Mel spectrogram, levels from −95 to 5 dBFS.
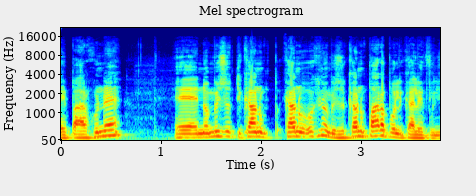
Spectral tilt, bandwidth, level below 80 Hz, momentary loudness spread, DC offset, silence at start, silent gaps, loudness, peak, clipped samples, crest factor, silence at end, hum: -7 dB/octave; 13 kHz; -54 dBFS; 4 LU; under 0.1%; 0 s; none; -15 LUFS; 0 dBFS; under 0.1%; 16 dB; 0 s; none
